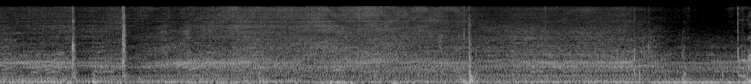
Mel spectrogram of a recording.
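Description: A car engine runs loudly close by.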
